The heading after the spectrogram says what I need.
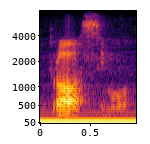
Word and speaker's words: próximo: lá como exemplo ó o próximo ó próximo próximo Olha a sílaba tônica é o pro outro exemplo que já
